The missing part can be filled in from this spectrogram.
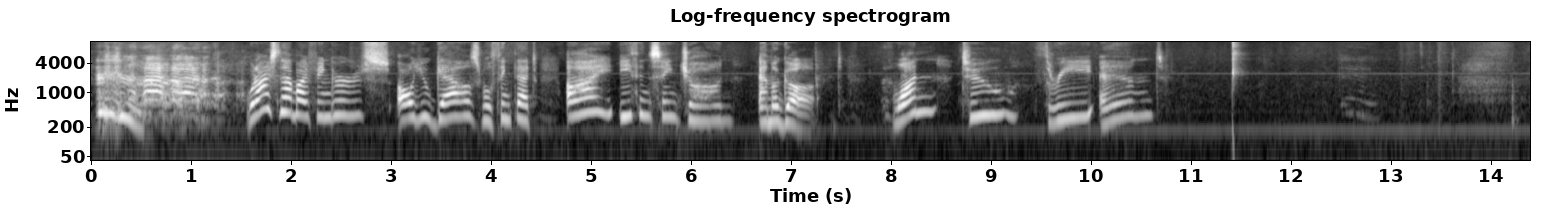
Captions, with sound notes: (audience laughs) When I snap my fingers, all you gals will think that I, Ethan St. John, am a God. One, two, three, and... (finger snaps)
